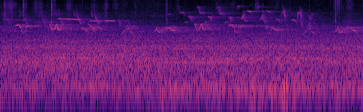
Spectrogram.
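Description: Birds chirping in short, repeated calls over a steady background hiss of ambient noise.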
